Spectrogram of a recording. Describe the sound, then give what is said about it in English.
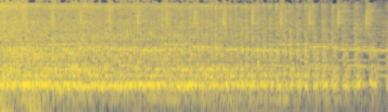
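A prize wheel being spun, giving a rapid, even stream of ticking clicks that blend into a continuous mechanical rattle, loud and steady throughout with no talking. “Let's do another spin of the wheel, man. Another spin.”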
